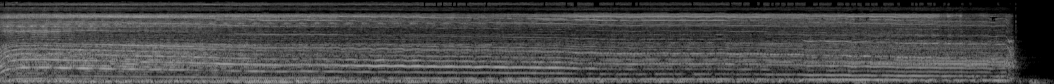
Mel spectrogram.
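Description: A power drill spins a bolt on a Steadicam G70X arm, running steadily at high speed with a loud, continuous whine for about ten seconds before cutting off abruptly at the end.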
